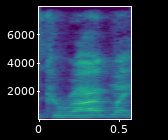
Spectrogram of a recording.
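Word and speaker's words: χάραγμα: and bond, to receive a kuragma." All right, that's how it's said in the Greek. That's the word that's actually there. You know in English is another word but it says a kuragma in their right hand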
